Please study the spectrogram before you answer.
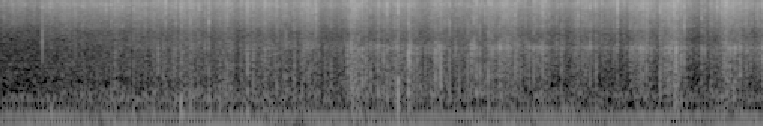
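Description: A small, hollow-mesh stainless steel wire scouring pad is squeezed and crumpled between the fingertips close to the microphone. It gives a quiet, continuous crinkling and crackling with irregular bright metallic ticks over a steady low hum.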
